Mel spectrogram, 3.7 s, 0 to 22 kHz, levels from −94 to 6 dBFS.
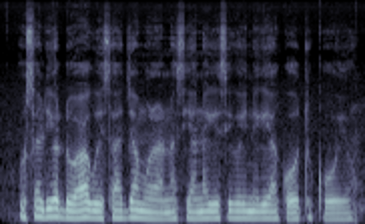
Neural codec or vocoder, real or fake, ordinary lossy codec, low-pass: none; real; none; none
